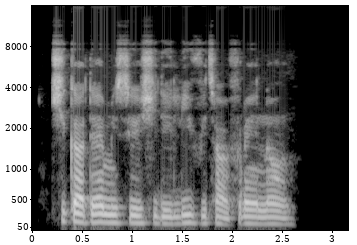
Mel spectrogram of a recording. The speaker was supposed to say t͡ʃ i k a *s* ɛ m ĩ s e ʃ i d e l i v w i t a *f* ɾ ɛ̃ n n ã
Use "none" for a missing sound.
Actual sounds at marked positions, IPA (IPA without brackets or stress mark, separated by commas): t, f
